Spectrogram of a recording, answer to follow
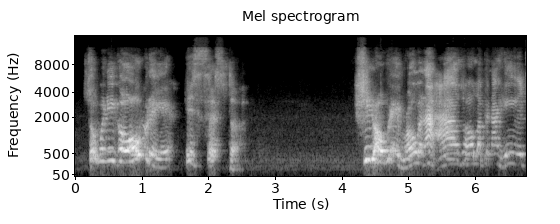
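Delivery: getting heated retelling the scene. Real, not acted. Heated retelling of funeral drama.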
